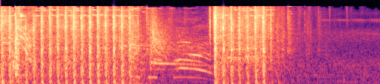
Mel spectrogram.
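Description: A rifle fires a rapid burst of gunshots.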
